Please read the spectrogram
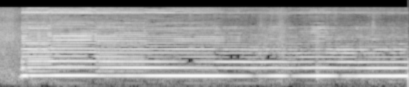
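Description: A party horn blown in one long, steady, buzzy note, held for about four seconds.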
